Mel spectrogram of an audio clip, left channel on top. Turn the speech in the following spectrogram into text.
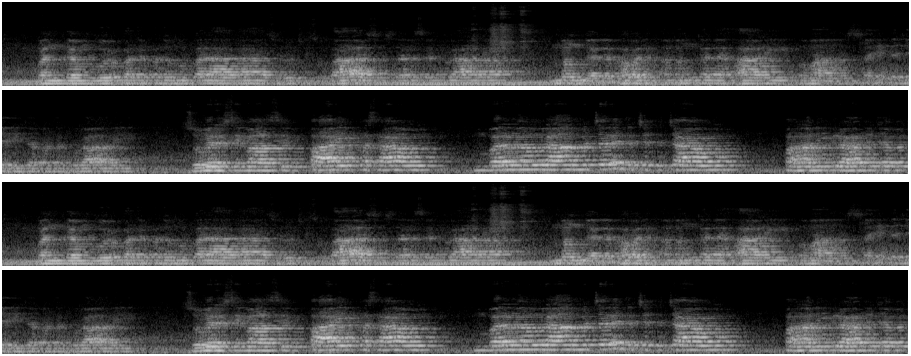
वंदम गुरुपद पद्म परागा सुरुचि सुभाष सरस अनुरागा मंगल भवन अमंगल हारी उमा सहित जय जपत पुरारी सुमिर शिवा शिव पाई पसाऊं बरनऊ रामचरित चित चाऊं पानी ग्रहण जब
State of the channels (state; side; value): identical; both; correlation 1.00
